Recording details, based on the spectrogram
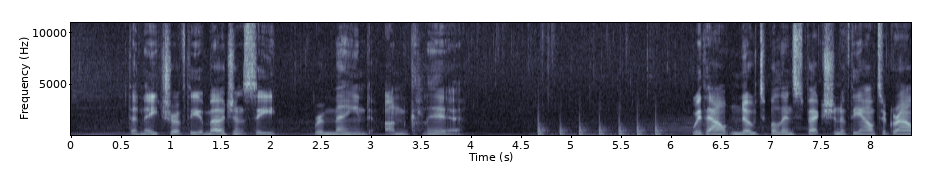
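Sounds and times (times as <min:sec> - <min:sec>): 
speech: 0:00.6 - 0:04.0, 0:06.2 - 0:08.3
firm knocking on a door: 0:04.7 - 0:06.1.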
